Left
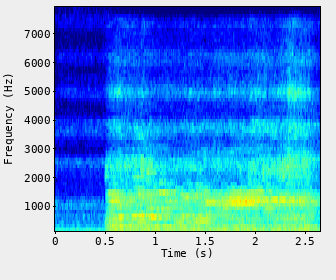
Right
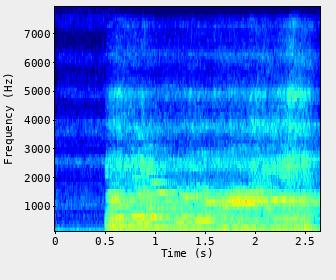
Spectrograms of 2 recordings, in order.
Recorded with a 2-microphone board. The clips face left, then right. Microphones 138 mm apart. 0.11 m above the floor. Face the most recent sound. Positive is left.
turn(degrees=-20)  # may be behind; listen again after turning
